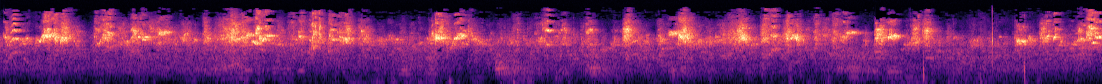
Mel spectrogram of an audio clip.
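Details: Pet lovebirds in a noisy chorus of sharp, high chirps and occasional harsher squawks, overlapping constantly; a few faint clicks and a brief low murmur appear in the background.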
